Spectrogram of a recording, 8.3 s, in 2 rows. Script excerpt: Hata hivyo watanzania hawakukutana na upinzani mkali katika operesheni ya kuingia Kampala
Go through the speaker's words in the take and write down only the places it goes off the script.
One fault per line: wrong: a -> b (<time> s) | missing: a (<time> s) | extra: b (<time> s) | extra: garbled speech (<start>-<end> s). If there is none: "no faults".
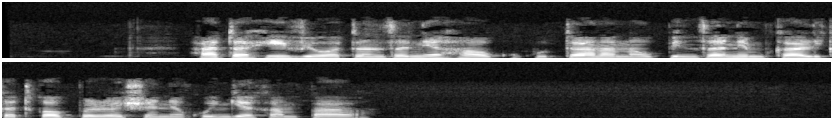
no faults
